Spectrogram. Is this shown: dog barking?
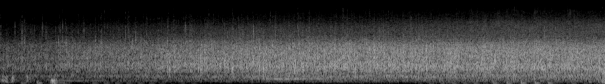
no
